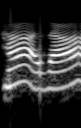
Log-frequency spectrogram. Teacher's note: یہاں کھڑی زبر ہے اور یہاں پہ الف حرف مدہ ہے دونوں کو ایک ایک الف کے برابر کھینچیں گے ھذا اس ذال کو نرمی سے ادا کرنا ہے ٹھیک ہے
